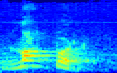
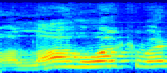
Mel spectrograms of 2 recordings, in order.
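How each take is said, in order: First: It is said fast with syllables squeezed out. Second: Every syllable is said clearly and fully. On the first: It is just a sound. The speaker calls it wrong. "it becomes Lakbar" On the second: It is a meaningful statement of praise. The speaker calls it right. "Allahu Akbar is clear"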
